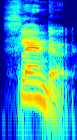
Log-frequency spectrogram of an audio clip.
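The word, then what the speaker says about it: slander: তখন আমি বলে দেবো, যেমন স্ল্যান্ডার শেষে যদি আর থাকে, সিলেবেলের শেষে যদি আর থাকে তার উচ্চারণ হয় না।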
